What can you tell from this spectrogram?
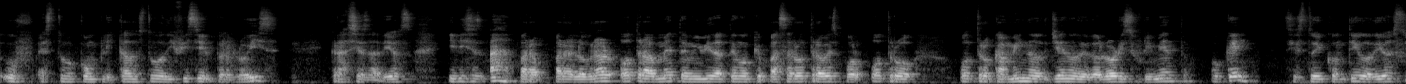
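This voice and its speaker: A man's voice: mid-range voice, darkish tone. A man giving an earnest spiritual talk, speaking directly to the listener. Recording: echoey room.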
